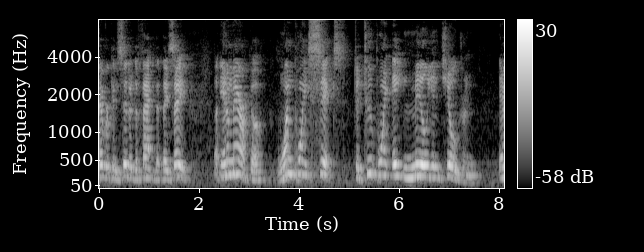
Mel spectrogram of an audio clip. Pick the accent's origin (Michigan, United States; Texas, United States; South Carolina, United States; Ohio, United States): South Carolina, United States; Hilton Head Island; my hometown of Hilton Head.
